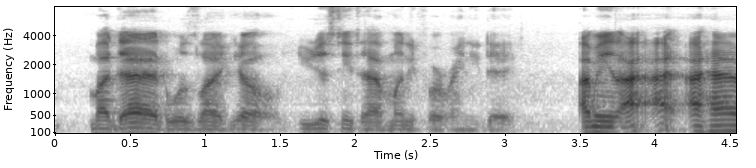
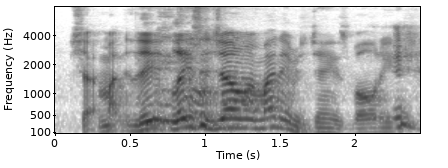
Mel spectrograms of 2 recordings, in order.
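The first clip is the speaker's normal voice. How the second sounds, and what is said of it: Announcer-style radio voice. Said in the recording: “That's a radio voice right there.”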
